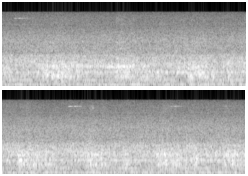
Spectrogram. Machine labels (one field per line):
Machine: pump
